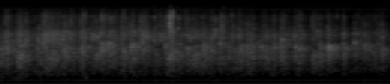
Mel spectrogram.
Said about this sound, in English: Folks here familiar with the International Women's Space? Can we give a large, amazing round of applause for the International Women's Space?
